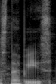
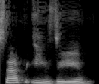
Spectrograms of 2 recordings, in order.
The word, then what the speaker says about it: Snap Easy: It's not Snap Easy. Snappies. It's not Snappies. It's Snap Easy. Like E-A-S-Y. Anyways, she'll go over that with you. – So it's Snap Easy, which, and I will tell you the backstory.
